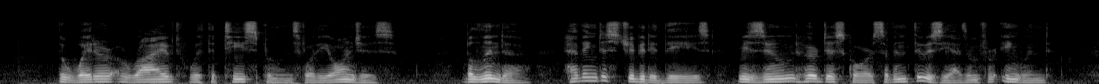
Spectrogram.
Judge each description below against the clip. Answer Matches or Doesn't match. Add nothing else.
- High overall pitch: Doesn't match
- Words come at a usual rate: Doesn't match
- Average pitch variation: Matches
